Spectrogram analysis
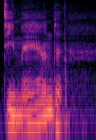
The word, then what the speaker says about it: demand: Number 10 is demand. To demand, we have 2 syllables. The accent is going to be over the second syllable, to demand.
